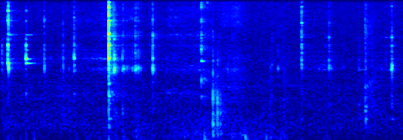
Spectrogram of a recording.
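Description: Faint, scattered clicks and taps of a small magnetic stand being slid onto and along a goniometer track, with two louder knocks about one and a half and three seconds in.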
